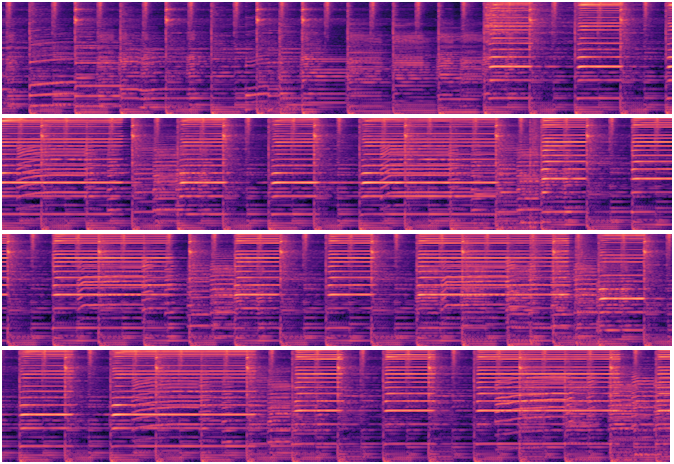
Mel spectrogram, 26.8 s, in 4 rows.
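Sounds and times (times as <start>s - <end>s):
blues harmonica: 0.0s - 26.7s.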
